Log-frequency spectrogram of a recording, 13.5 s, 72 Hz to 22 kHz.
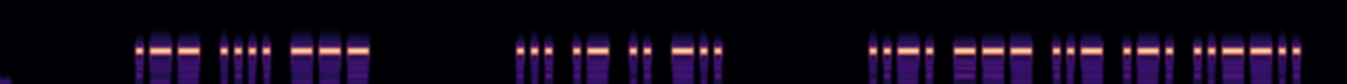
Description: Morse code, heard as a keyed tone, about 17 wpm, 700 Hz. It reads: WHO SAID FOUR?
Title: 3x Word-Spacing - Sentences from Top 300 Words - 17wpm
